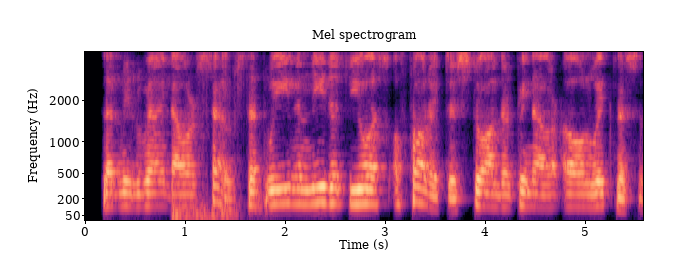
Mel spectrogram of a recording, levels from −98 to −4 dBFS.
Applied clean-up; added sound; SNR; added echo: neural mask model DeepFilterNet 3.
